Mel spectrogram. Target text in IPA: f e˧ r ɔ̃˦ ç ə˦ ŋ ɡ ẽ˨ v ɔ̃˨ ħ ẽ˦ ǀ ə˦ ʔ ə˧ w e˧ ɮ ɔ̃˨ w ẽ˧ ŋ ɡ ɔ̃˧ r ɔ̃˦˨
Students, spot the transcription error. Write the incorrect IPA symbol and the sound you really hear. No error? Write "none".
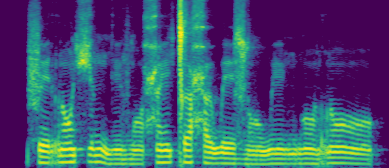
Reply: ʔ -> ħ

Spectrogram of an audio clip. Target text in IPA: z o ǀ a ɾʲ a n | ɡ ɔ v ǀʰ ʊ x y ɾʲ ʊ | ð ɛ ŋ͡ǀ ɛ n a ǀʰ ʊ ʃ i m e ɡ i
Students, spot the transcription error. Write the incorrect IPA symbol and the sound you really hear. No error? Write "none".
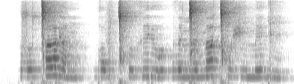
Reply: y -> ɪ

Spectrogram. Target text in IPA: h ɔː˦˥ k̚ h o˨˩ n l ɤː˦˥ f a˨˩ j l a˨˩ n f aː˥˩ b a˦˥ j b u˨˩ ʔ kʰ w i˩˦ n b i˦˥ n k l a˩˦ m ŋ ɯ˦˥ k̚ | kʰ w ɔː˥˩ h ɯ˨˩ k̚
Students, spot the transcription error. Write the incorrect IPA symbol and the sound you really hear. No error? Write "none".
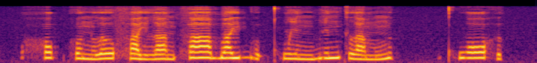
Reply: none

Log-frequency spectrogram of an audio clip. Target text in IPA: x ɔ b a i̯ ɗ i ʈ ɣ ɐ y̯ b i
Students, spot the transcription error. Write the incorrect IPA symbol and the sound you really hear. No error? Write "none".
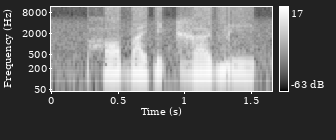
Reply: ʈ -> k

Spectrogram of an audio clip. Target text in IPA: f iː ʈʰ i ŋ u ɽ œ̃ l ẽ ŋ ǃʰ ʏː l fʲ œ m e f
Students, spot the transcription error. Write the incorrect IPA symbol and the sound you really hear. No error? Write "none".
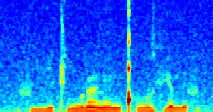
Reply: ʏː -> uː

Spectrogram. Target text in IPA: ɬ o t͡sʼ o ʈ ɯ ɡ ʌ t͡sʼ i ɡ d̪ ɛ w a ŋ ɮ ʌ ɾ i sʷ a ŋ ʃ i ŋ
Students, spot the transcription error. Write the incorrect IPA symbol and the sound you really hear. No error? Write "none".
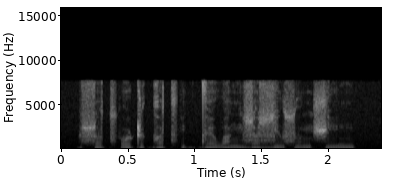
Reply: ɾ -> ɮ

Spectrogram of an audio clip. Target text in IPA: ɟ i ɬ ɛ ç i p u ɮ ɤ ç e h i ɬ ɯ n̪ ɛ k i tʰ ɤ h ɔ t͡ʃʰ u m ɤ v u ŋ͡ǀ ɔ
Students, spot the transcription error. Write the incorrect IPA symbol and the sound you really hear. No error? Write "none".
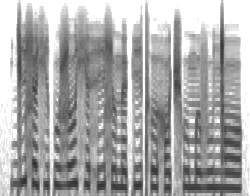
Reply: none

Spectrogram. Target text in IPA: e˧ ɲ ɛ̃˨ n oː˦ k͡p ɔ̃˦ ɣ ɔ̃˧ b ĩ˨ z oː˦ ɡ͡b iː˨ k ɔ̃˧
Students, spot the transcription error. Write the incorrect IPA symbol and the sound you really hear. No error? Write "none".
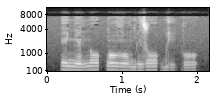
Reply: none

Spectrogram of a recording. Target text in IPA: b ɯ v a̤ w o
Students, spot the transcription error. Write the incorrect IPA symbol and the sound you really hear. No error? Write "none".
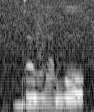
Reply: none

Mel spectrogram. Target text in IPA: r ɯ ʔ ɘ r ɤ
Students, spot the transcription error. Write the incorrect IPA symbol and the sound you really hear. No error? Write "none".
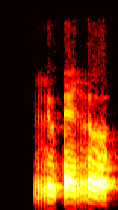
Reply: ɘ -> ɛ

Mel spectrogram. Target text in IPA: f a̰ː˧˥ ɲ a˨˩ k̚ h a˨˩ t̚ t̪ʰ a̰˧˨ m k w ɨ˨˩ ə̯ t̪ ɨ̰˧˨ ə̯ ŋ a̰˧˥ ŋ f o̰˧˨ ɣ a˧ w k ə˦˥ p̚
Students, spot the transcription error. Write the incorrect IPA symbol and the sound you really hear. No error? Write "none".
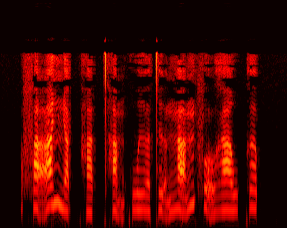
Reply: none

